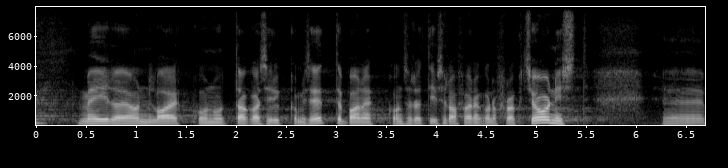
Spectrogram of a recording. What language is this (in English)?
Estonian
